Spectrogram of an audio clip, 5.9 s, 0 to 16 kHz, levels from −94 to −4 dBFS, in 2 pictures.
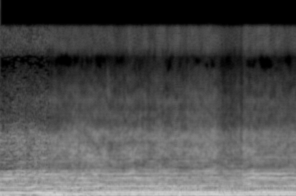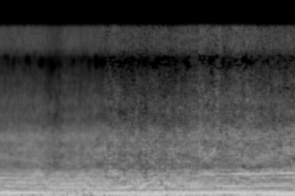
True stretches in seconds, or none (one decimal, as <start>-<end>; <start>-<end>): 0.0-0.5; 4.0-5.9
